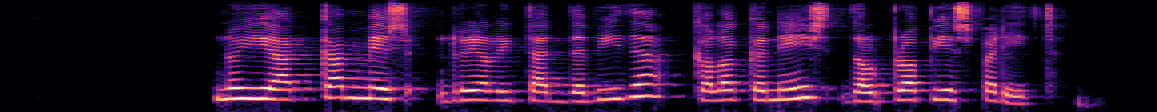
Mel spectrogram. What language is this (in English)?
Catalan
